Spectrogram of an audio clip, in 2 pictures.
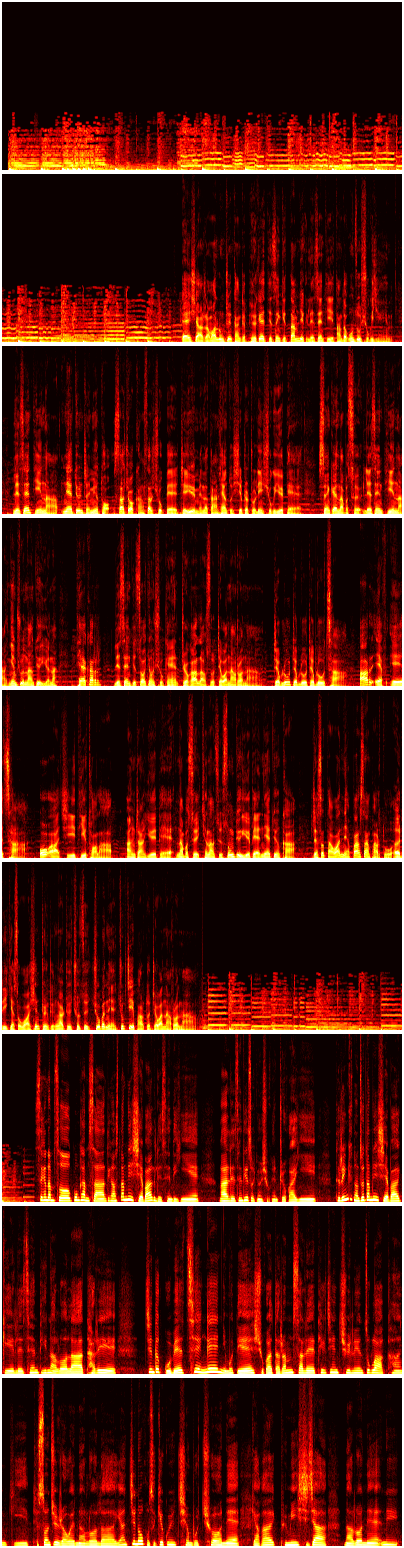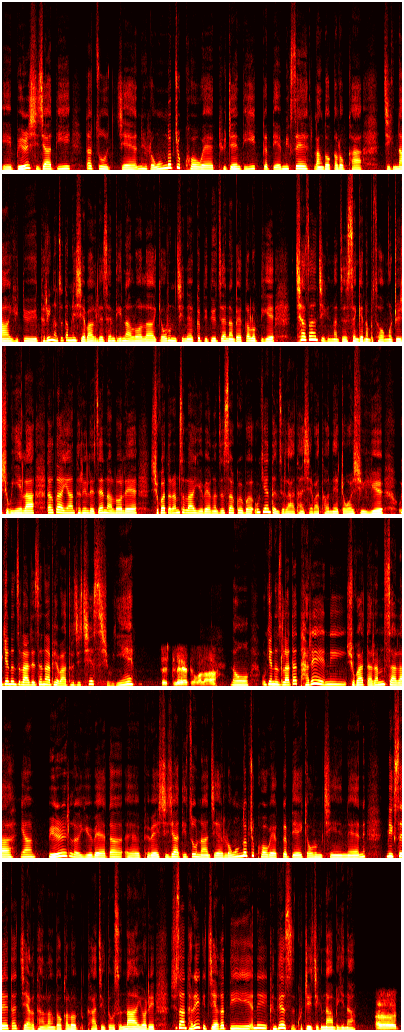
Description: སྦིར་བོད་ཚོགས་གསར་བཙུགས་བྱས་ནས་ལོ་ངོ་ལྔ་བཅུ་འཁོར་བའི་སྐབས་༸གོང་ས་མཆོག་ནས་བཀའ་སློབ་སྩལ་བ།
